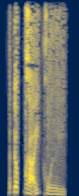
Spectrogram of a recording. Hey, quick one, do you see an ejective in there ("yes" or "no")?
no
